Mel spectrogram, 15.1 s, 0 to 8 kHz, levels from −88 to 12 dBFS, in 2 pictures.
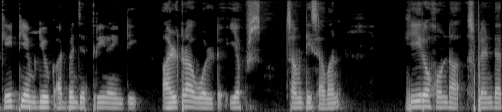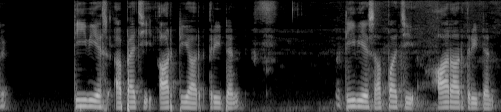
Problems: none marked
